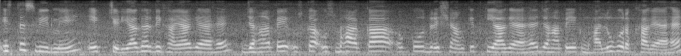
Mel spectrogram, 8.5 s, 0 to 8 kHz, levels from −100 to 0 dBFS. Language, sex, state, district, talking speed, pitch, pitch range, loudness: Hindi, female, Bihar, Darbhanga, 205 wpm, 230 Hz, 215-255 Hz, -17 LUFS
